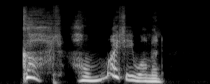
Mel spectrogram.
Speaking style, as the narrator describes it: cried the young medico

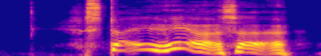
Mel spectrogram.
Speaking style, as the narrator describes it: roared out Joss

